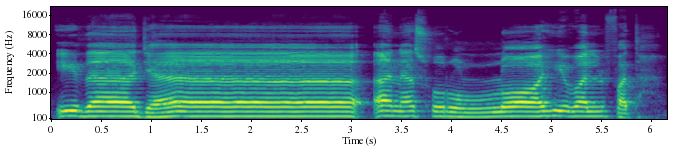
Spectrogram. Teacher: یہاں پر بھی الف مدہ ہے، الف سے پہلے زبر ہے تو الف مدہ بنے گا، اور الف مدہ پر بڑی مد بھی ہے، مد متصل، اسے 5 الف کی مقدار تک کھینچ کر پڑھا جاتا ہے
